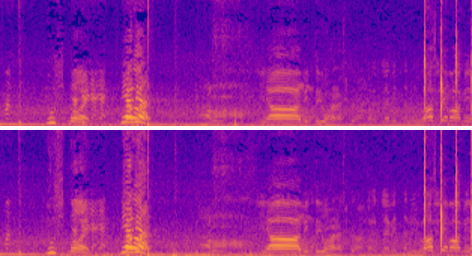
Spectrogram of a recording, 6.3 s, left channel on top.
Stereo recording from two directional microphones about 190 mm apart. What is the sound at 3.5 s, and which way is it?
Speech, 40° right (ahead or behind).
